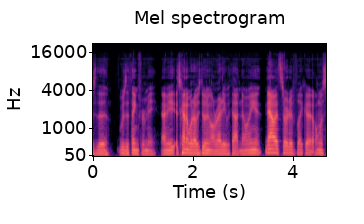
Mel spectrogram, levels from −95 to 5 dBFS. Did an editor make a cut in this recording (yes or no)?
yes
